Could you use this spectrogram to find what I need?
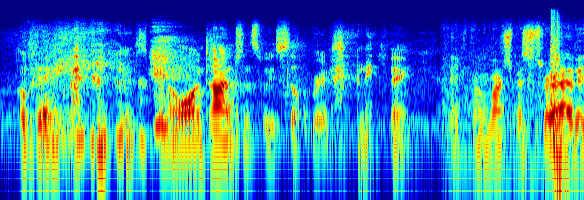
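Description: A young woman speaks cheerfully and laughs close by.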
